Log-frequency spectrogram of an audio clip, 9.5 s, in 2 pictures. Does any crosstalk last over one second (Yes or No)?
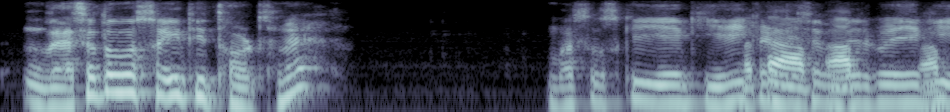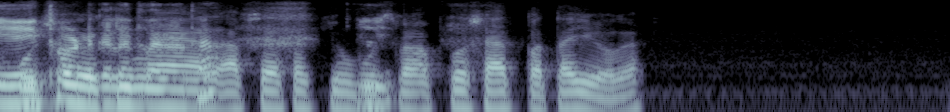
Yes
